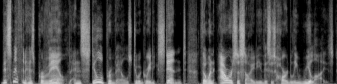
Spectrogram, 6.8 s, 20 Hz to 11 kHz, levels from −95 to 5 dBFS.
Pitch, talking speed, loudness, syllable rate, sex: 155 Hz, 170 wpm, -22 LUFS, 4.7 syllables/s, male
